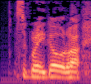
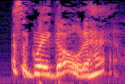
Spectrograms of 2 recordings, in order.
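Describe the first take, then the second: First: Said in the usual way. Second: Raised exclamation. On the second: Shown as a demonstration.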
